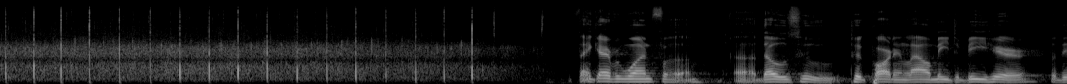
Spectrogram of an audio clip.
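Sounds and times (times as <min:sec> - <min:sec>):
audience applauding for the band: 0:00.0 - 0:05.4
speech: 0:05.8 - 0:10.6.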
